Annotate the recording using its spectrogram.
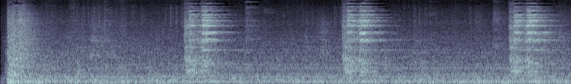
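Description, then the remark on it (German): A theatre's iron safety curtain, a metal wall raised at the start of a performance and still working as it originally did, being raised: a steady mechanical rumble and whir, broken by four loud, hissing, metallic squeals that recur roughly every three seconds. No one speaks. “Auch der eiserne Vorhang, also die Metallwand, die zu Beginn der Aufführung hochgelassen wird und die Aufführung einleitet, funktioniert noch genau wie damals.”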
